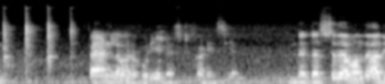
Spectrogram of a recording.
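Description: Small seeds pour and rattle into a metal pan.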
